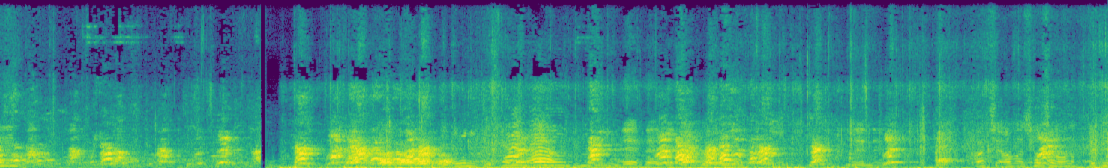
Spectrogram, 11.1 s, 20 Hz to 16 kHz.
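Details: Abandoned medium and large dogs, about 200 together at Hans Care School in Gyeongju, South Korea, a shelter where trainers prepare lost and abandoned dogs for adoption. After a short quiet start, many overlapping barks and yips sound at once, with human voices mixed in.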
